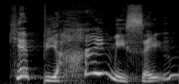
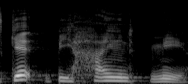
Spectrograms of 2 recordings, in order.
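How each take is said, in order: First: Much higher, slow, cutting rebuke; side-eyed rebuke. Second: Slow, weighty reading of the verse; quoted scripture. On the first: Jesus rebuking Peter who stepped beside him, sharp and high. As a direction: snap it at him with a sideways glare. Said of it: "side-eyes him fully and says". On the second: Pastor reading the verse slowly to the congregation. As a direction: let each word land slowly. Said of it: "the scripture says". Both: Retold or imitated.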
